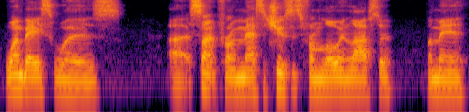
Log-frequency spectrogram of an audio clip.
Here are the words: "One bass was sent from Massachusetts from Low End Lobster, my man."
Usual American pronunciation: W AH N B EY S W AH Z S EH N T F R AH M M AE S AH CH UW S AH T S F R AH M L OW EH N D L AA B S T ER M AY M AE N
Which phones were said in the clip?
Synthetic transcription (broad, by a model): W AH N B EY S W AH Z S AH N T F R AH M M AE S AH CH UW S AH T S F R AH M L OW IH N L AA B S T ER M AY M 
